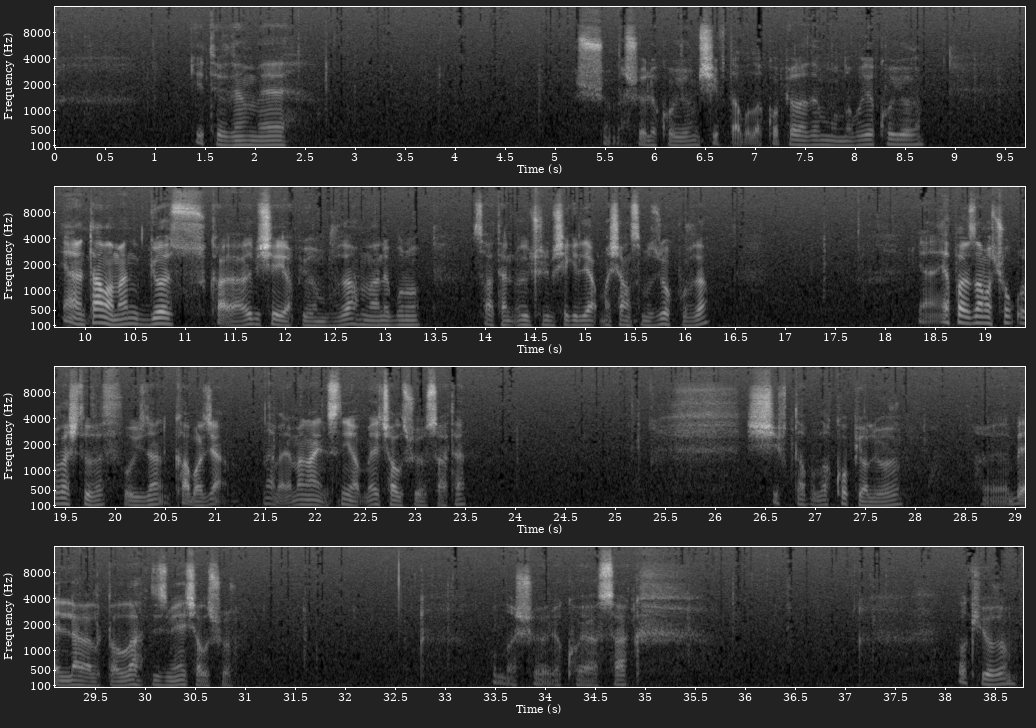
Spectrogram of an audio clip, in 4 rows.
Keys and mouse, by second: 0.9 shift+d, 1.2 r, 3.2 r, 3.8 g, 4.2 r, 4.6 g, 6.2 shift+d, 6.6 r, 7.2 g, 8.1 shift+d, 9.3 g, 10.4 click, 10.7 g, 11.6 g, 13.2 right click, 13.6 r, 15.4 g, 16.4 r, 17.2 g, 18.4-20.7 typing, 21.9 shift+d, 23.0 r, 23.9 g, 25.6 shift+d, 26.1 r, 26.6 g, 28.0-37.2 typing.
